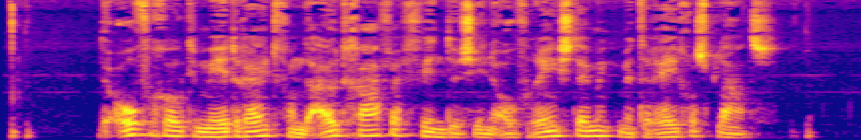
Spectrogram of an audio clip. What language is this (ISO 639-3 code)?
nld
